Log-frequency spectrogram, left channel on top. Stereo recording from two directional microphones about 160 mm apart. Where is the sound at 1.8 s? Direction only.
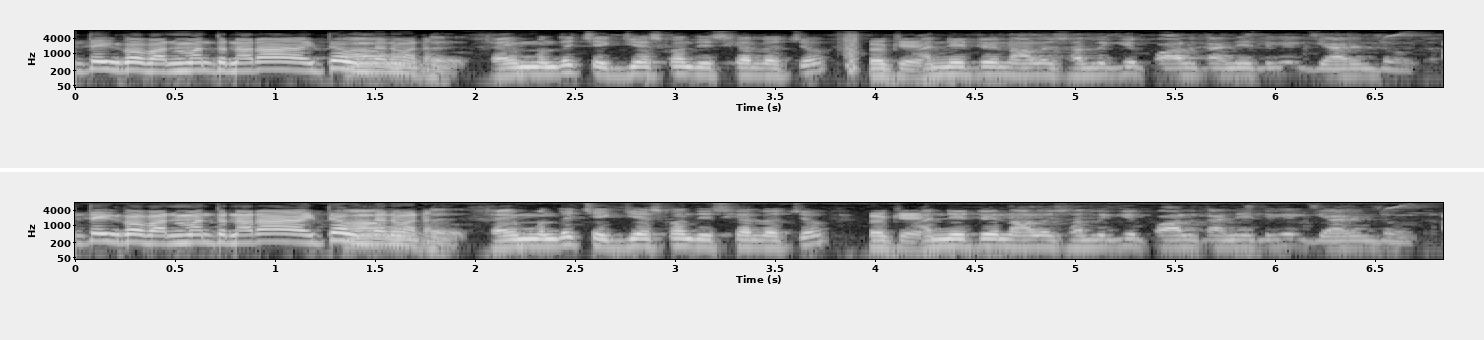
45° right (ahead or behind).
